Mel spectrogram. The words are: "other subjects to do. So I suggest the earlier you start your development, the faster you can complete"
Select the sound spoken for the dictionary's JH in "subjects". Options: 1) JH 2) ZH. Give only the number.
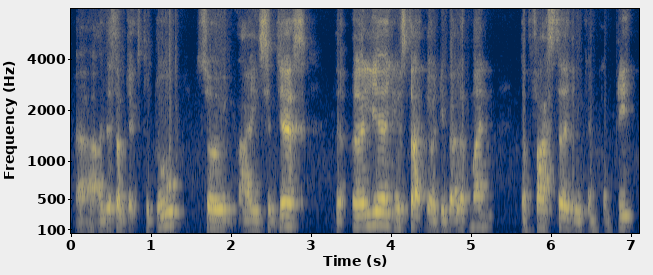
1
